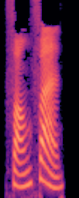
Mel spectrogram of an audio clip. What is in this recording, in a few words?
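"防范", Mandarin Chinese; chinese flashcards; hsk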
